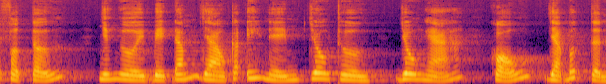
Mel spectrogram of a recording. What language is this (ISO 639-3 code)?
vie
